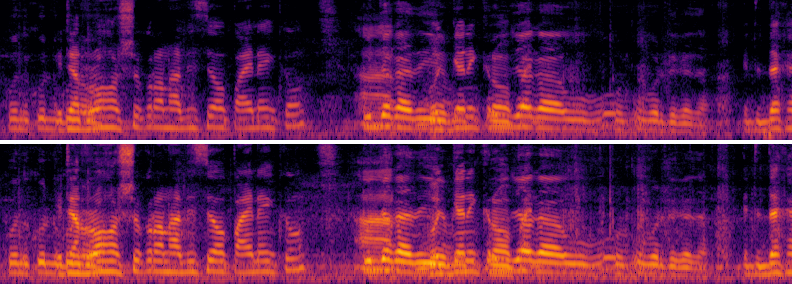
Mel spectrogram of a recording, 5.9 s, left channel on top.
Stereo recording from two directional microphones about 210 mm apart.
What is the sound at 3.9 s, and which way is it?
Speech, 35° left (ahead or behind).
